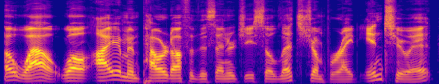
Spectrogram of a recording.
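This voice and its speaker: A man's voice: mid-range voice, moderate pace, fairly bright tone, no room sound, clean studio sound. A man co-hosting a news roundup podcast, moving between scripted intros and conversation. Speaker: podcast co-host.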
